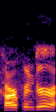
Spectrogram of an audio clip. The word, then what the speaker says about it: Carpenter: I'm going to call it Carpenter. I would say Charpentier, if you were going with the French pronunciation of that word, but Conrad Carpenter. Next will be Daxton Baptist, a sophomore and 5'10".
